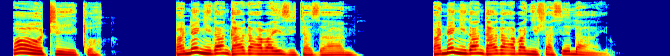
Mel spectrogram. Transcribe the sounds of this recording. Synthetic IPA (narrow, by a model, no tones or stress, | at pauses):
otʰiːǁɔ | βaneŋiɣaŋaɣaːβajizitʰazaːmi | βaneŋiɣaŋaɣaːβaŋiɬasɛlaːjɔ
